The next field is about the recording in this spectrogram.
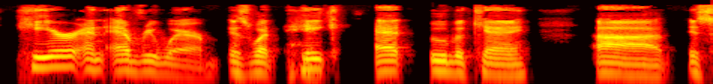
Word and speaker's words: hic et ubique: And then you have we looked up how to pronounce this before, but I already forgot. Hic et ubique. – I think you nailed it.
